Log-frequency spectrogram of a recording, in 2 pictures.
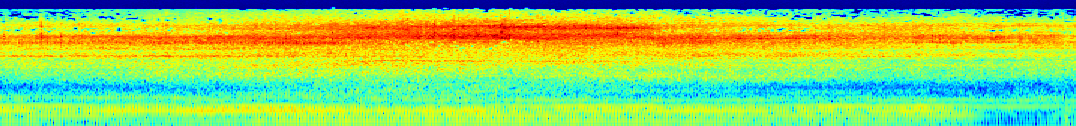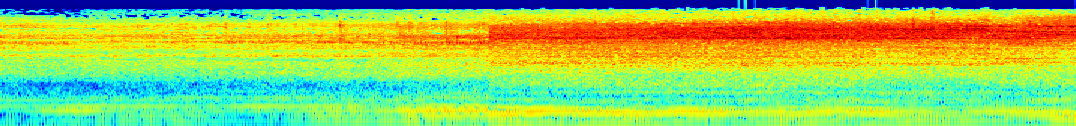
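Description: Small air-cooled engine of a walk-behind two-wheel power tiller running steadily under load while its rotary tines churn soil. The sound shifts abruptly about three-quarters of the way through.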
